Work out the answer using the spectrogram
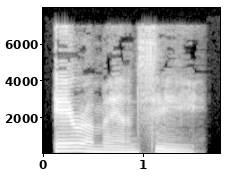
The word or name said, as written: aeromancy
